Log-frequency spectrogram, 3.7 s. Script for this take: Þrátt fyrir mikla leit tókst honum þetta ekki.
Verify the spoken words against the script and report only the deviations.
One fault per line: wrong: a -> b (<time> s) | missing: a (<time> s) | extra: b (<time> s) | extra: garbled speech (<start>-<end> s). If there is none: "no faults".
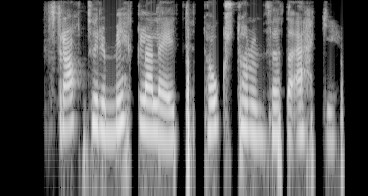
no faults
